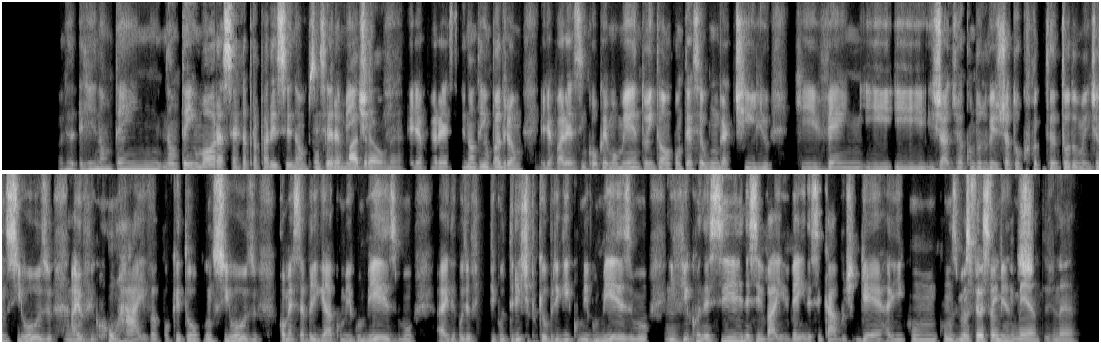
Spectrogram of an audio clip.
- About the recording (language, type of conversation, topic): Portuguese, advice, Como posso responder com autocompaixão quando minha ansiedade aumenta e me assusta?
- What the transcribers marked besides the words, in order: unintelligible speech; laugh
